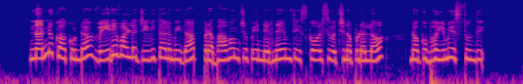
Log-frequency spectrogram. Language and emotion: Telugu, fearful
